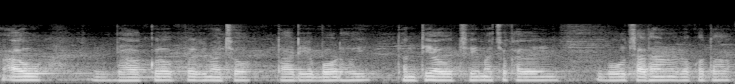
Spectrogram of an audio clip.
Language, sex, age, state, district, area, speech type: Odia, male, 18-30, Odisha, Subarnapur, urban, spontaneous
